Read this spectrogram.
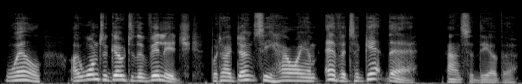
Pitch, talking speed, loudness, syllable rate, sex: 160 Hz, 255 wpm, -19 LUFS, 6.7 syllables/s, male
